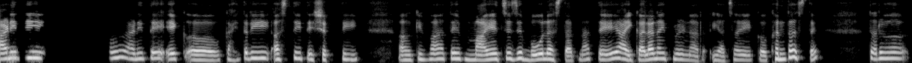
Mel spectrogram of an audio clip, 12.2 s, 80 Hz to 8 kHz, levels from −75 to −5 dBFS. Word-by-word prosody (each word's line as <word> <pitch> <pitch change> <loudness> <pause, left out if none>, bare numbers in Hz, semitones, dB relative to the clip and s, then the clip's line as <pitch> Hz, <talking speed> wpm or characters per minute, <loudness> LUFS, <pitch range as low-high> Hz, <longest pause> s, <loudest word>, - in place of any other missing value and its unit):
आणि 240 +3 +5
ती 260 -1 +5 0.9
हो 265 +3 0
आणि 220 +1 0
ते 240 0 +2 0.2
एक 220 0 -2
अ, 180 -2 +3
काहीतरी 235 +6 0
असते 210 +4 +1
ती 205 - 0
शक्ती 195 +1 -3 0.6
अ, 180 - -1 0.2
किंवा 215 +1 -1
ते 230 0 +3 0.2
मायेचे 210 +4 +3
जे 235 +3 +3
बोल 215 +3 +4
असतात 190 -5 +1
ना, 195 +2 -6
ते 195 -1 0 0.2
ऐकायला 195 +1 +4
नाही 230 0 +1
मिळणार 190 -6 -4
याचं 175 +2 -5
एक 180 -1 -5
खंत 220 +2 +2
असते. 265 -1 -1 0.7
तर 240 0 +2
अ, 240 0 0
210 Hz, 145 wpm, -23 LUFS, 190-235 Hz, 0.9 s, आणि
